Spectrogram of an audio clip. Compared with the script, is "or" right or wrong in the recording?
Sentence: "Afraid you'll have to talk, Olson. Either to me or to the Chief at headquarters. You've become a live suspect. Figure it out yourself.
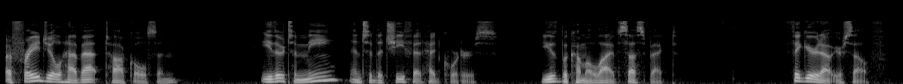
wrong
